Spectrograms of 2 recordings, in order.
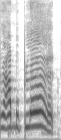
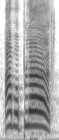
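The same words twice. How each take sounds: First: It is said at normal, softer volume. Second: It is said louder.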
